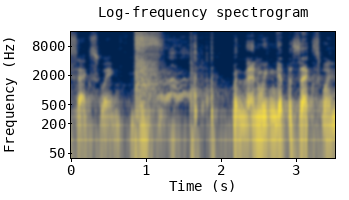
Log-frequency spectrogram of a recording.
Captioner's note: laughing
